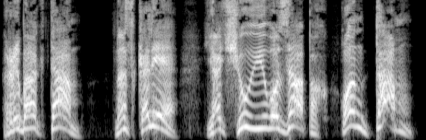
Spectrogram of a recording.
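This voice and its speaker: A man voicing an excitable, urgent female dog in an animated children's storybook reading, exclaiming insistently. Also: sits high, measured pace, gravelly, slightly rough, no room sound, clean studio sound, voice pushed up, exaggerated voice. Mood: commanding, excited.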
